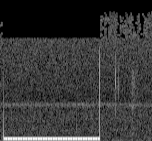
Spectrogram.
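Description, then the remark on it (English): A loud, steady telephone dial tone of an outgoing call to privateer Kyle Chisholm hums for about a second, then cuts off abruptly into near silence. No voices are heard. “Let's get Kyle on the phone.”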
